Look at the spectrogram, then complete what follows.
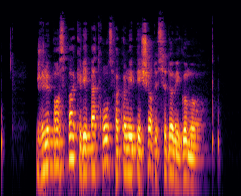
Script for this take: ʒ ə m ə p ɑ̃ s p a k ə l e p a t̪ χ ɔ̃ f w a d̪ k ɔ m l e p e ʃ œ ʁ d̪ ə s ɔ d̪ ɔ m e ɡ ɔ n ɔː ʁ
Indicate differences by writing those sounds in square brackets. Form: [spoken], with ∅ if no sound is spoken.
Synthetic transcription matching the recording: ʒ ə [n] ə p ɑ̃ s p a k ə l e p a t̪ χ ɔ̃ [s] w a [∅] k ɔ m l e p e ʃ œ ʁ d̪ ə s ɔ d̪ ɔ m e ɡ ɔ [m] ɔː ʁ

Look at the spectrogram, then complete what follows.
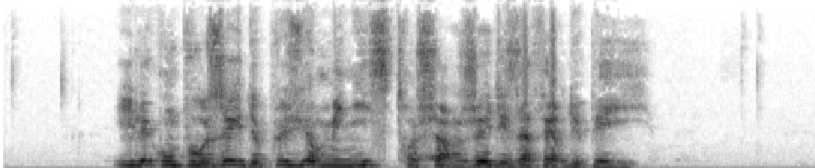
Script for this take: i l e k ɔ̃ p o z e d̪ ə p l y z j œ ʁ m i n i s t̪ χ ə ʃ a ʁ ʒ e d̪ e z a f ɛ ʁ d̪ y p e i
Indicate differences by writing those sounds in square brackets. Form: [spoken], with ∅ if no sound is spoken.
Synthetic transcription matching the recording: i l [ɛ] k ɔ̃ p o z e d̪ ə p l y z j œ ʁ m i n i s t̪ χ ə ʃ a ʁ ʒ e d̪ e z a f ɛ ʁ d̪ y p e i

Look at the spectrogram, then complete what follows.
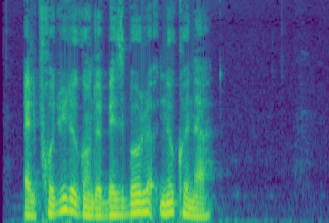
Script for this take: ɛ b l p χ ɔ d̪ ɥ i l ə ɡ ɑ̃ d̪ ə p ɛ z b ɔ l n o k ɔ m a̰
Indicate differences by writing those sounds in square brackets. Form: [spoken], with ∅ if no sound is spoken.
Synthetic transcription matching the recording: ɛ [∅] l p χ ɔ d̪ ɥ i l ə ɡ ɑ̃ d̪ ə [b] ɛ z b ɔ l n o k ɔ [n] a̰

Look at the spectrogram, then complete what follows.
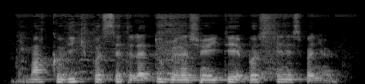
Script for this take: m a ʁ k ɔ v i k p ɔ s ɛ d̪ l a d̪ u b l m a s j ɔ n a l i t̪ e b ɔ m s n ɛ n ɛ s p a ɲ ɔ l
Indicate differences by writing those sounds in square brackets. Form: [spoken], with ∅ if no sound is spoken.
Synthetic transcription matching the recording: m a ʁ k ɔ v i k p ɔ s ɛ d̪ l a d̪ u b l [n] a s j ɔ n a l i t̪ e b ɔ [∅] s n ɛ n ɛ s p a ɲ ɔ l

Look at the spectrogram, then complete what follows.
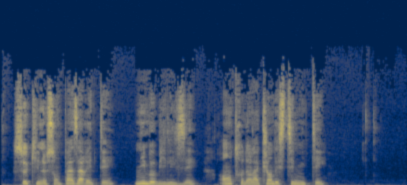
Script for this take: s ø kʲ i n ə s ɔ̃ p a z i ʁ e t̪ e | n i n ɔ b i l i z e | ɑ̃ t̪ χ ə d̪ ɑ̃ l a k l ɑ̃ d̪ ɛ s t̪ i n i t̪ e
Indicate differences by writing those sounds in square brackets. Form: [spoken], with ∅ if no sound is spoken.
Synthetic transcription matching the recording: s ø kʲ i n ə s ɔ̃ p a z [a] ʁ e t̪ e | n i [m] ɔ b i l i z e | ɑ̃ t̪ χ ə d̪ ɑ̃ l a k l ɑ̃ d̪ ɛ s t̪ i n i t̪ e

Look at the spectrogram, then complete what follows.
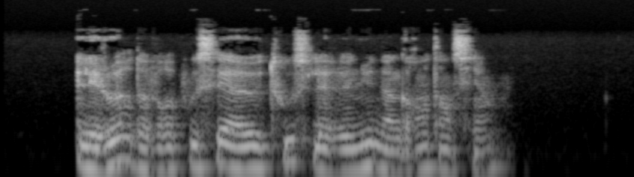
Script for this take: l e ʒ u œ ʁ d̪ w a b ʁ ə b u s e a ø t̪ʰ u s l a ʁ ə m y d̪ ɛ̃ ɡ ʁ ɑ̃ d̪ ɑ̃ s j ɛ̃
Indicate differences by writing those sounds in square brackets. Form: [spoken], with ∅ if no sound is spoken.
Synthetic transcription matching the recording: l e ʒ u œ ʁ d̪ w a [v] ʁ ə [p] u s e a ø t̪ʰ u s l a [v] ə [n] y d̪ ɛ̃ ɡ ʁ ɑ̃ [t̪] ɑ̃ s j ɛ̃

